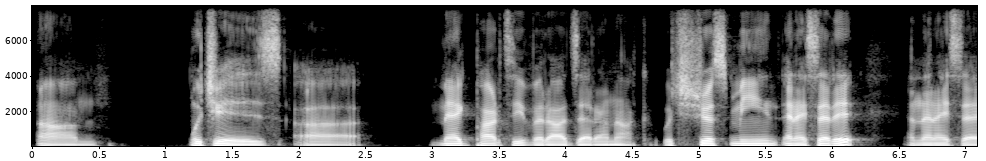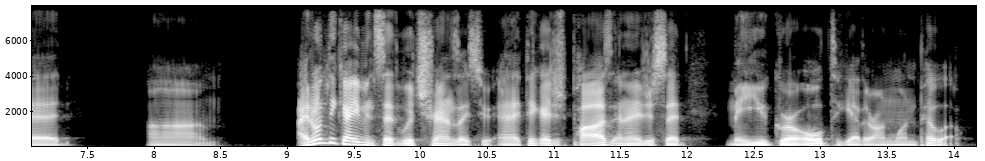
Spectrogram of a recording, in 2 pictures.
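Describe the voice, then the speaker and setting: Brief: young man, first language Armenian, low pitch and lively swings, podcast co-host, close dry mic. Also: moderate pace, smooth, dry recording. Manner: animated storyteller, quotes people in voices. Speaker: podcast co-host, wedding officiant. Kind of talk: casual chat.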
